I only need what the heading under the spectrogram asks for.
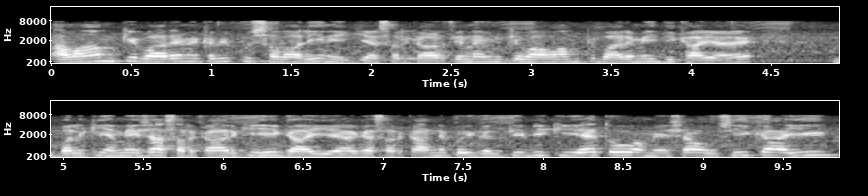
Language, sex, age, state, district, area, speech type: Urdu, male, 18-30, Uttar Pradesh, Azamgarh, rural, spontaneous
